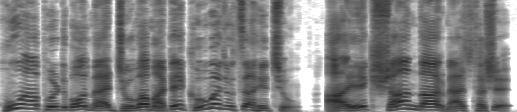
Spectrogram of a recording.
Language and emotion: Gujarati, happy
